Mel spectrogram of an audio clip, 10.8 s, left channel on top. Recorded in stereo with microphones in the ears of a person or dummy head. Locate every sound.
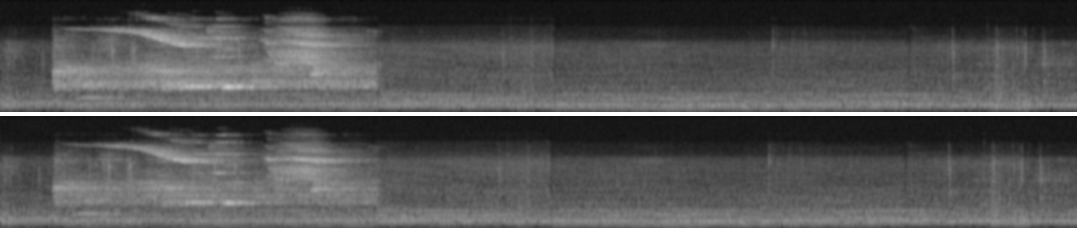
0.5 s a bird: 35° left (ahead or behind), 5 m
